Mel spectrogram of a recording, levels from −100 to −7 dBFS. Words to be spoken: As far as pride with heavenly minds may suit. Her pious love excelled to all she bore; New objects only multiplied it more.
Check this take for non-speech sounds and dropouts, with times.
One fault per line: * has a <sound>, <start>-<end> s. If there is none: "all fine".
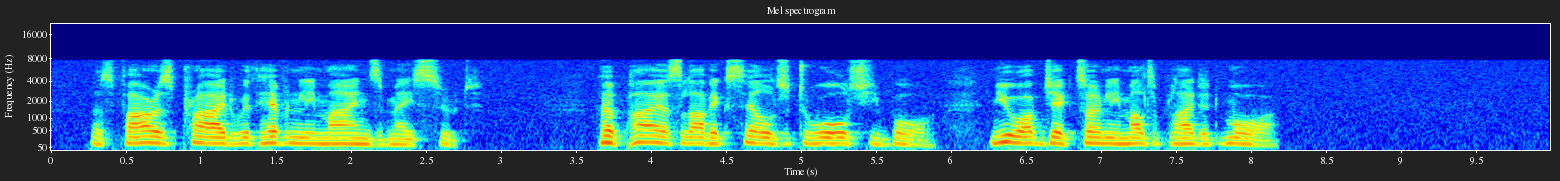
all fine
